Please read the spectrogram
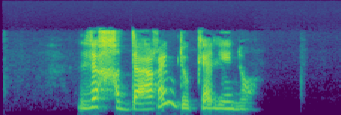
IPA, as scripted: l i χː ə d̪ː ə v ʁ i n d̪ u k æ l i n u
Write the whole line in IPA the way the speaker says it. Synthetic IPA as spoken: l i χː ə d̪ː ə ʕ ʁ i m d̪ u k æ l i n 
